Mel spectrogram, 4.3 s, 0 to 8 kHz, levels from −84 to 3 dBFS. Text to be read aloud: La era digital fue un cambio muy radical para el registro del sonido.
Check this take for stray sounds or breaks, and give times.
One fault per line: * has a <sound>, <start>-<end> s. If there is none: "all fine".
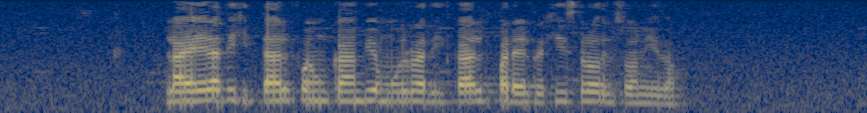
all fine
